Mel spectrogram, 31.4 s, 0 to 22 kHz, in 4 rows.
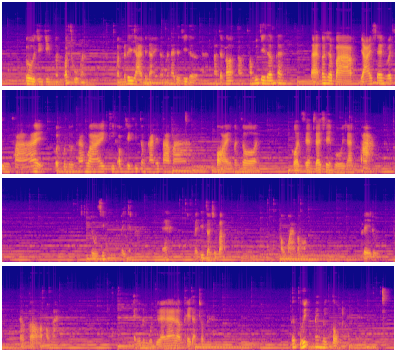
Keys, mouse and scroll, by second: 2.0 right click, 3.1 click, 4.4 click, 5.1 click, 5.7 click, 9.8 ctrl+click, 14.5 click, 17.0-17.6 drag, 19.1 click, 19.3 click, 20.9 click, 21.4 click, 24.3 click, 25.6 click, 27.1 click, 29.3 click, 30.9 click.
